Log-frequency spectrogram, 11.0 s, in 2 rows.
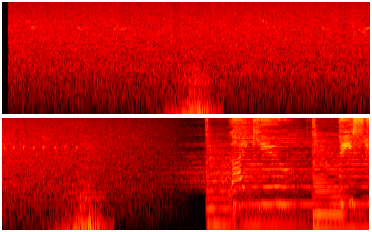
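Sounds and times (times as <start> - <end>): waterfall rushing: 0.1 - 9.6
deep low rumbling: 2.4 - 3.3, 6.4 - 7.2.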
